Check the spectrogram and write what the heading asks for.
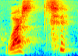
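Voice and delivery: "washed" finished on a released t; t ending. Shown as a demonstration. Teacher telling learners how to say it, "washed" with t ending. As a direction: say "washed" as wash-t. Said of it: "라고 발음을 해주시고".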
